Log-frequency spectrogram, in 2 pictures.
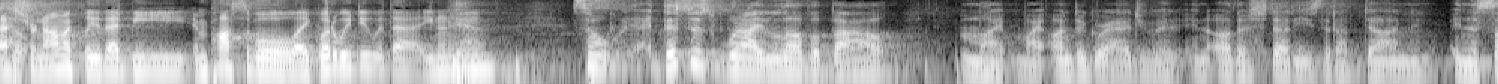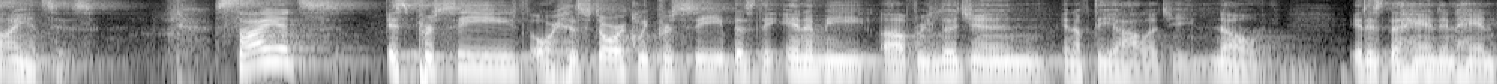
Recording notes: This episode of Staying at the Table was recorded live on Sunday, October 29th, 2023 at Cornerstone Christian Fellowship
